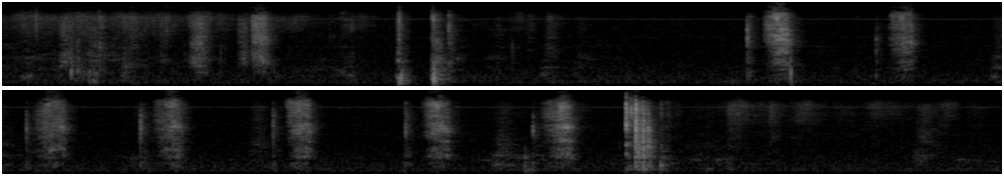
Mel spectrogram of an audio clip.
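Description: Soft rubbing of dough rolled by hand on a wooden board, then a knife cutting a dough log into pieces: a short knock of the blade on the board with each cut, about one a second, about seven in all.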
